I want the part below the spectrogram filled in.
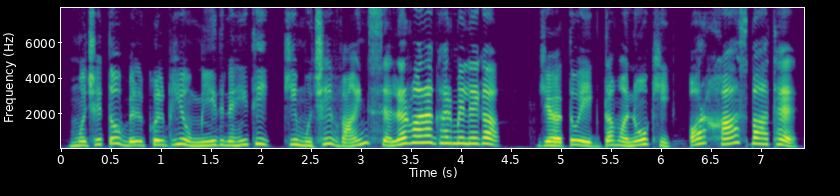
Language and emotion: Hindi, surprised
